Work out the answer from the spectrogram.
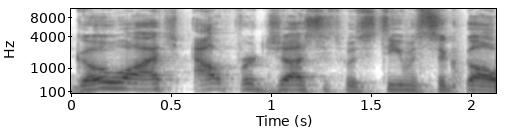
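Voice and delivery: ordinary talk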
